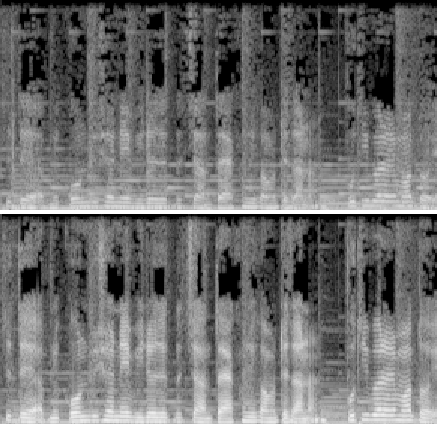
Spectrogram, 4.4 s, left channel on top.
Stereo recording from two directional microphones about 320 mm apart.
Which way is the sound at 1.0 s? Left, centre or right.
Right.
